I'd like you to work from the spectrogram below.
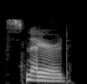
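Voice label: "snared", British English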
